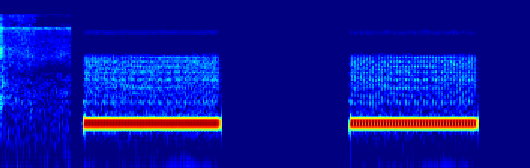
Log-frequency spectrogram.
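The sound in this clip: Ringback tone of an outgoing prank phone call: two steady, pure mid-pitched tone bursts, each just over a second long, separated by about a second of silence.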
